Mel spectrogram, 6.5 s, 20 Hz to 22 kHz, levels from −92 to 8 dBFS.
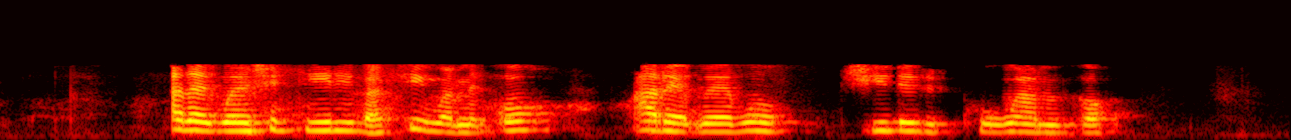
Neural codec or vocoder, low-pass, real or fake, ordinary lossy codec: codec, 24 kHz, 1 kbps, SNAC; 7.2 kHz; fake; AAC, 16 kbps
